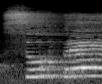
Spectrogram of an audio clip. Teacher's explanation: a sílaba mais forte é o pre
